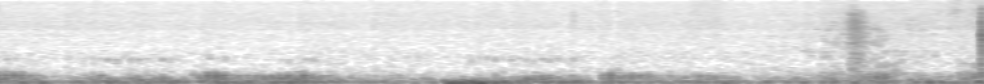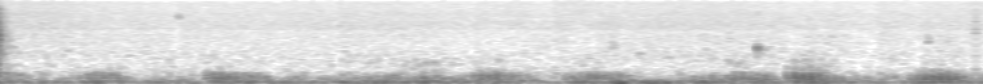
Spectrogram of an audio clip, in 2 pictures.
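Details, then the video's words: Low continuous cat purr, rhythmic rumbling pulses rising and falling about once a second, with a couple of faint clicks and light handling noise. "Purring ASMR"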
